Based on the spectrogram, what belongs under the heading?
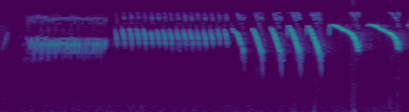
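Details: Canary singing 'suit suit ngeroll' as a lure for young canaries: a buzzy low trill, then a faster bright trill, steep downslurred notes and two long falling whistles.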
